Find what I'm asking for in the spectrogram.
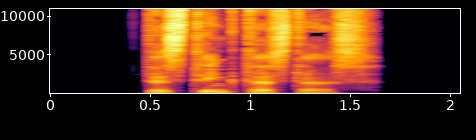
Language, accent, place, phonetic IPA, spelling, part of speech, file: German, Germany, Berlin, [dɪsˈtɪŋktəstəs], distinktestes, adjective, De-distinktestes.ogg
- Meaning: strong/mixed nominative/accusative neuter singular superlative degree of distinkt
